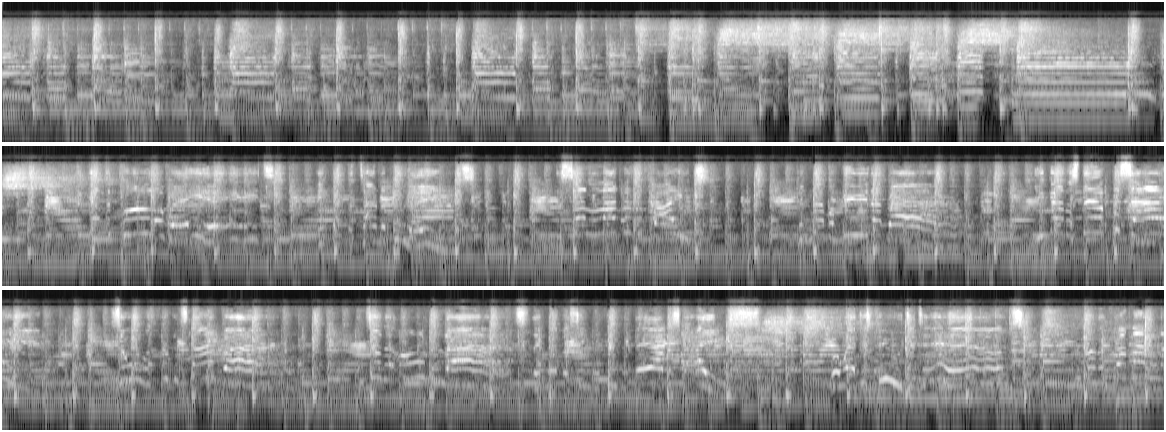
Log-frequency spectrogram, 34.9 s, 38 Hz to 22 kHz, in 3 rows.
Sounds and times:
Music: 0:00.0 - 0:34.8.

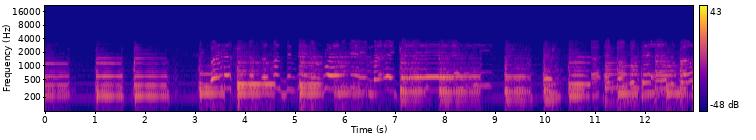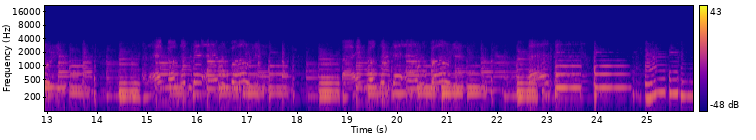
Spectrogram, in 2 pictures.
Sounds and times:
Guitar: 0:00.0 - 0:25.9.

